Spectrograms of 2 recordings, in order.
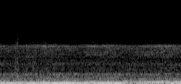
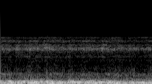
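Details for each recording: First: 2006 Nissan Altima with thumping brake complaint, chassis-ear microphone 1 during on-road braking: steady low road rumble, ordinary brake noise with no thumping or rhythmic pulse at this corner; brakes sound normal here. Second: 2006 Nissan Altima under on-road braking, chassis-ear microphone 3 on the rear passenger side: uneven low thumping rumble pulsing through the chassis; shiny raised hard spot on that rear rotor, and both rear brakes sound faulty.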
